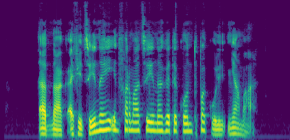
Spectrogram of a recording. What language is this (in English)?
Belarusian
